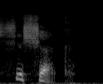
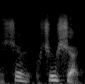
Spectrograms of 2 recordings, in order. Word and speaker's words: Shishak: reign of of uh this shishak or shushak is is probably a better pronunciation in the bible therefore kenneth kitchen said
